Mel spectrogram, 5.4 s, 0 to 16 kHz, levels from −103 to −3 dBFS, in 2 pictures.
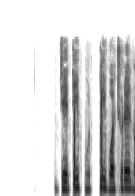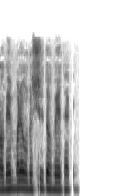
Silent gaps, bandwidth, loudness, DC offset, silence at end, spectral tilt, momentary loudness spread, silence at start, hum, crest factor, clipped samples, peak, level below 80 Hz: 1.64-1.69 s, 1.85-1.98 s; 7.8 kHz; -20 LUFS; under 0.1%; 1.35 s; -6 dB/octave; 8 LU; 1.1 s; none; 20 dB; under 0.1%; -2 dBFS; -58 dBFS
